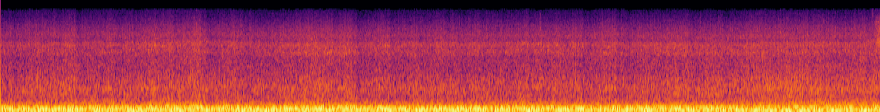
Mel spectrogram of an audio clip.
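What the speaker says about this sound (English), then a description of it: "Thumpity, thumpity, thumpity of those big engines." Big piston engines of a Douglas World Cruiser in a flight simulator drone with a loud, steady, low rumbling hum that holds constant throughout with no pauses.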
